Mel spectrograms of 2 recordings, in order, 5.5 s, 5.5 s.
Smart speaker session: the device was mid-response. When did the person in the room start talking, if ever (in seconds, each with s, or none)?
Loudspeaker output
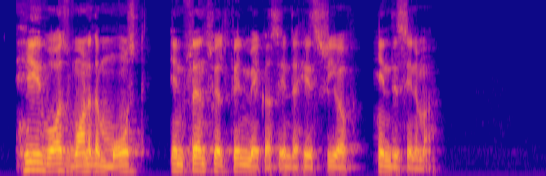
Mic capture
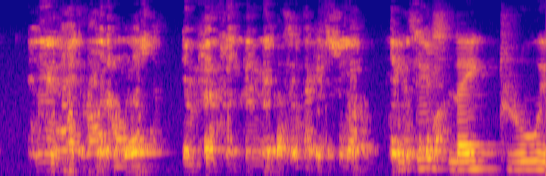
3.9 s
